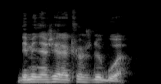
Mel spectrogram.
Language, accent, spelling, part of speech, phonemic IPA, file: French, France, déménager à la cloche de bois, verb, /de.me.na.ʒe a la klɔʃ də bwa/, LL-Q150 (fra)-déménager à la cloche de bois.wav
